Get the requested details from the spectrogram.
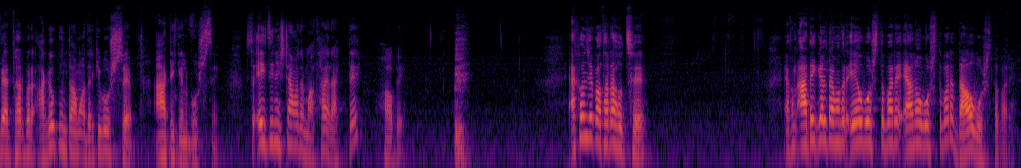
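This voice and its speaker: A man teaching an online English grammar lesson, asking his own questions and answering them, reading example sentences slowly and deliberately. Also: sits high. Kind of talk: online exam-prep lesson.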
